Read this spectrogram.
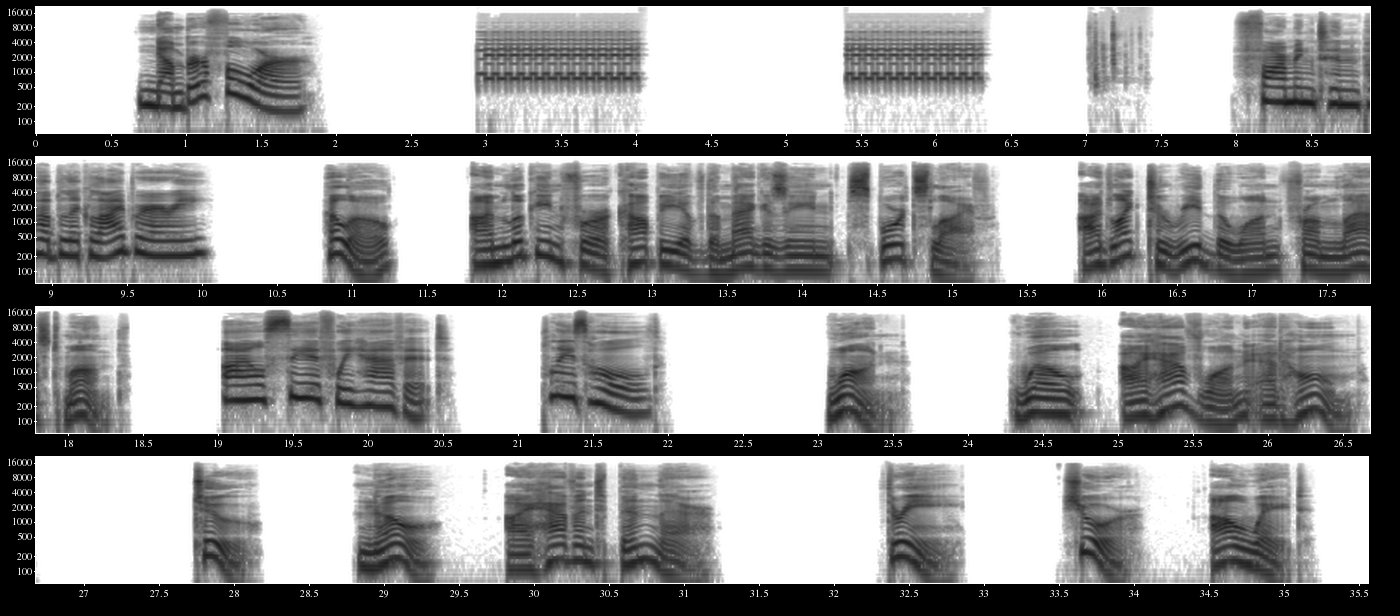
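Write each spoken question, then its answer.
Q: I'll see if we have it. Please hold.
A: 3: Sure, I'll wait.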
